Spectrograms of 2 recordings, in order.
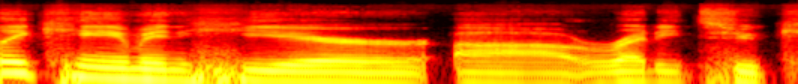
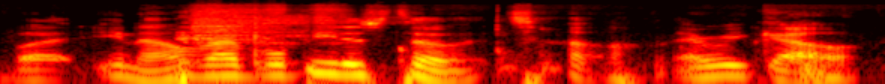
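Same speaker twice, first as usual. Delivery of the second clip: ordinary talk, nothing marked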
